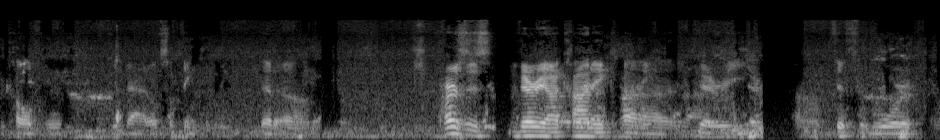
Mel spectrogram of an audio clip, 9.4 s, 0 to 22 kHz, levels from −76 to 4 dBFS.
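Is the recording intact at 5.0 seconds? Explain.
No. From 4.47 s to the end, both sides likely talked at once and the echo canceller ducked the talker, pulling the speech down by roughly 20 dB at its deepest. Overlapping this, from 4.82 to 7.63 s, an echo leak likely lets the far end's loudspeaker echo back, heard as a copy delayed by about 0.44 s and only about 5 dB quieter.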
